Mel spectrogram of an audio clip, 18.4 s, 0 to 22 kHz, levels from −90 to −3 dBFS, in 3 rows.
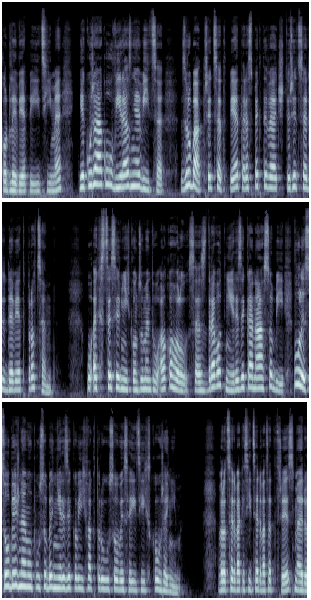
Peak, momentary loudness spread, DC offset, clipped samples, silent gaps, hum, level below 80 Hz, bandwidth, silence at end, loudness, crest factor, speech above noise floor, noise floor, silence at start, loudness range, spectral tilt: -4 dBFS; 8 LU; under 0.1%; under 0.1%; none; none; -58 dBFS; 19 kHz; 0 s; -22 LUFS; 18 dB; 35 dB; -56 dBFS; 0 s; 5 LU; -5 dB/octave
